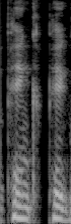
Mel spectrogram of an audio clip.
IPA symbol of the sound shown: ɪ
